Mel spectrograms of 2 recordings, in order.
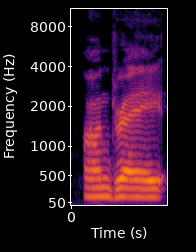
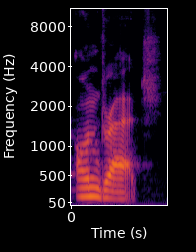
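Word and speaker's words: Ondřej: It's a similar question as whether it's Ondrej or Ondrej. I actually answer to both.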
